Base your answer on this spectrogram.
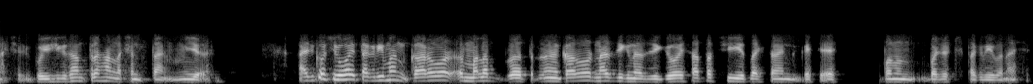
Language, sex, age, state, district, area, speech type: Kashmiri, male, 30-45, Jammu and Kashmir, Ganderbal, rural, conversation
